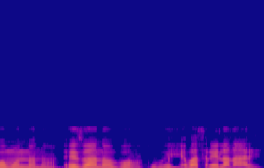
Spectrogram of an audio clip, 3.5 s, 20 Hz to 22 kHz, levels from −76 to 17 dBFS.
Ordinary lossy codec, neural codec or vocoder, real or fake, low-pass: none; none; real; 5.4 kHz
